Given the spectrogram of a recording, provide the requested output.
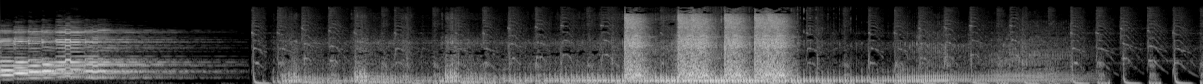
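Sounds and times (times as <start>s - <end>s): motorcycle engine revving: 2.5s - 11.2s.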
